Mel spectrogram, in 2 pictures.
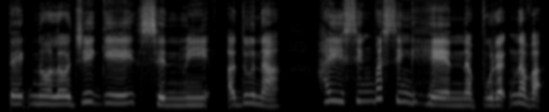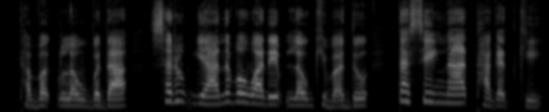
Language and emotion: Manipuri, happy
